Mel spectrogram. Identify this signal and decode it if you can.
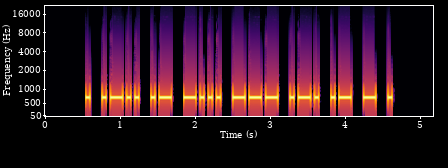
Morse code, heard as a keyed tone, about 22 wpm, 700 Hz. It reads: ELABORATE
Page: Morse Code Ninja practice 22wpm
